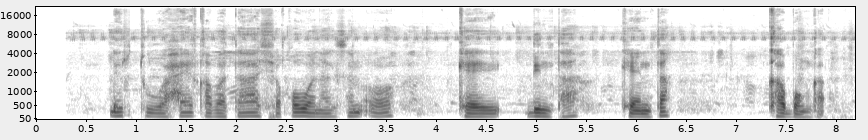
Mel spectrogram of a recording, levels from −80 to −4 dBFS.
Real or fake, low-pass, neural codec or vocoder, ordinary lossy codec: real; none; none; none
